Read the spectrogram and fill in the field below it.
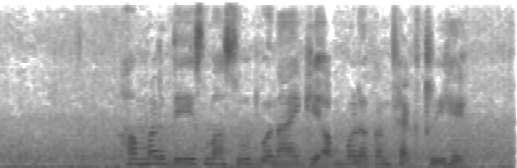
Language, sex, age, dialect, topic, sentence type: Chhattisgarhi, female, 18-24, Western/Budati/Khatahi, agriculture, statement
